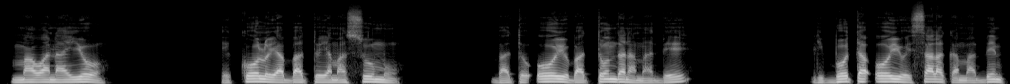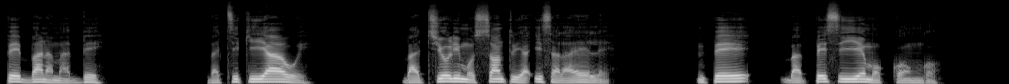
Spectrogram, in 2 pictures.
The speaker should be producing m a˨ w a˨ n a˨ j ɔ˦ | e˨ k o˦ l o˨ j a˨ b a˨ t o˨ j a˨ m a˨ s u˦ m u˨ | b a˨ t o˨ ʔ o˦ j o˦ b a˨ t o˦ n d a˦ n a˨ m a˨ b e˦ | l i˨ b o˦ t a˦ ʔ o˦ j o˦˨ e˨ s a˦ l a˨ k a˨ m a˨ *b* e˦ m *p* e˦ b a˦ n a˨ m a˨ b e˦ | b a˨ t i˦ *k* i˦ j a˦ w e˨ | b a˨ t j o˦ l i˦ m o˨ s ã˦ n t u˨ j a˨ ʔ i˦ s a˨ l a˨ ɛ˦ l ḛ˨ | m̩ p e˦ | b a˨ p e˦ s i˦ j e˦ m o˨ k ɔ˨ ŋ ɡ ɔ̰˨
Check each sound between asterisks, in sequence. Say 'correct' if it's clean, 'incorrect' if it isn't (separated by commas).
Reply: correct, correct, correct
